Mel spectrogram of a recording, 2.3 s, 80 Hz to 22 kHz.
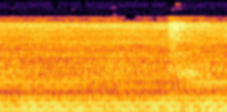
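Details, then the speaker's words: Green Chevelle in a true cold start at about 20°F, covered in snow, carburetor probably dry: a steady electric whir with a clear constant tone and no engine running; the fuel pump is priming normally. "the carburetor is probably dry there's probably no fuel up to the carburetor"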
